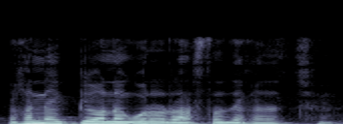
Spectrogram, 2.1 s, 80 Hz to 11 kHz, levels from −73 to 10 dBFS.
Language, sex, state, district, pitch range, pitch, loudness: Bengali, male, West Bengal, Alipurduar, 115-155 Hz, 130 Hz, -13 LUFS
